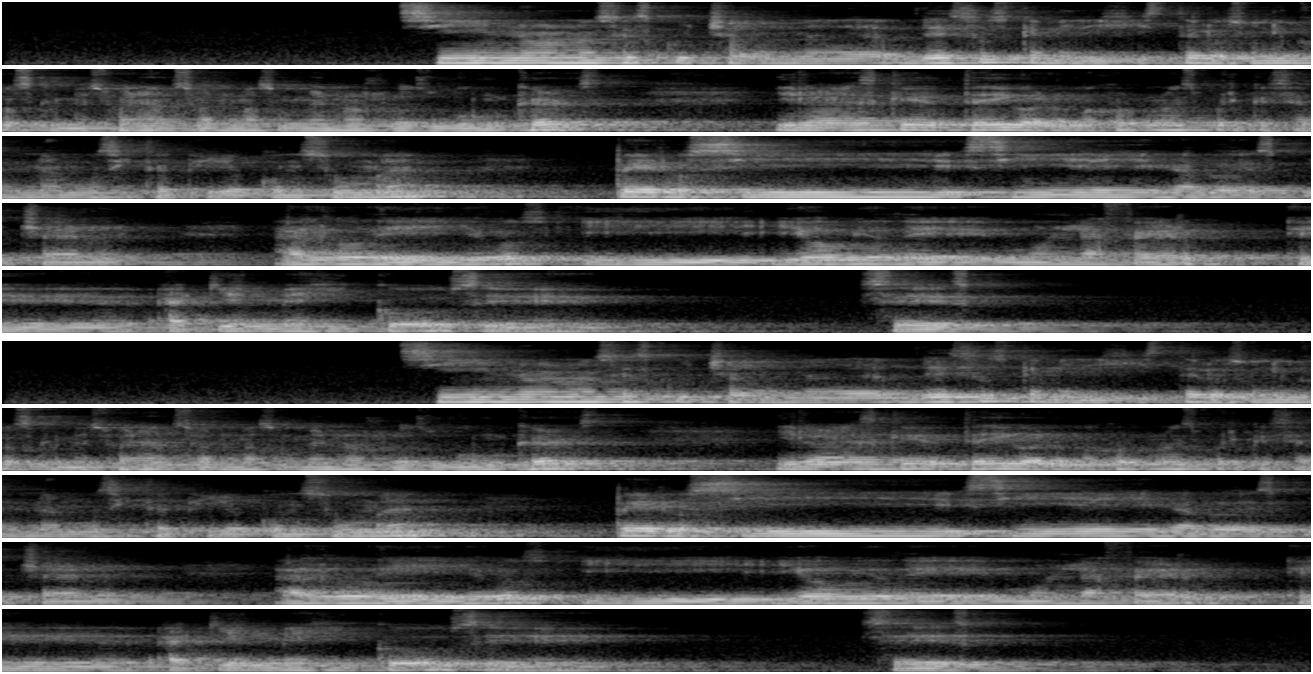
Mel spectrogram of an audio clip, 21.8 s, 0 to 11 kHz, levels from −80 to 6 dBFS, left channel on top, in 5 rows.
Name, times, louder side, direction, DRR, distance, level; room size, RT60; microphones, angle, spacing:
voice 1, 1.3-6.4 6.9-10.2 10.8-13.5 14.0-19.5 20.3-20.7, left 1 dB, 15° left, 5 dB, 1.2 m, -20 dB
15.0 x 10.0 x 5.6 m, 1.5 s
head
